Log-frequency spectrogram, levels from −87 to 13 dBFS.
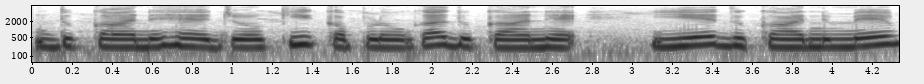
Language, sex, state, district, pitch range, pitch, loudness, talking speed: Hindi, female, Uttar Pradesh, Budaun, 215-240 Hz, 220 Hz, -11 LUFS, 165 wpm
